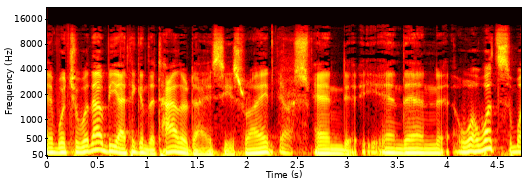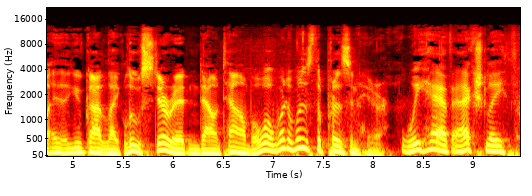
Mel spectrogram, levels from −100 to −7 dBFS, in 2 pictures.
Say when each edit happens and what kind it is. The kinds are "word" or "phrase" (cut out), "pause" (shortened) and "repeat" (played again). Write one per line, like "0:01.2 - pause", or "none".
0:07.0 - word

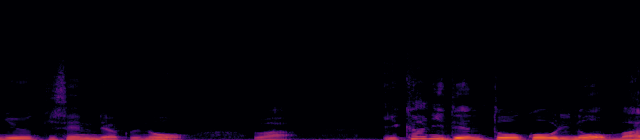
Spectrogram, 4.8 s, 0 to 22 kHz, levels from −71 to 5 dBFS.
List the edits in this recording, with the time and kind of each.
0:01.9 - word

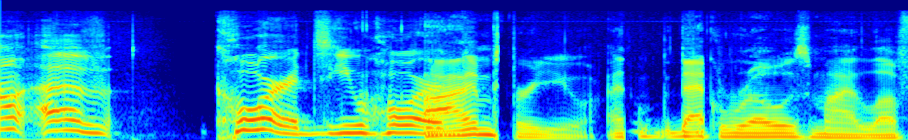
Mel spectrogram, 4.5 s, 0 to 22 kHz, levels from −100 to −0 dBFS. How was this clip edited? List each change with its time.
0:02.5 - word
0:03.1 - word
0:03.5 - word

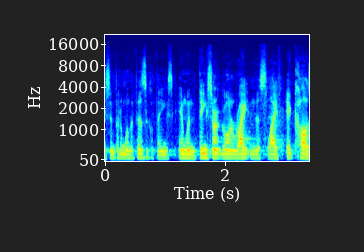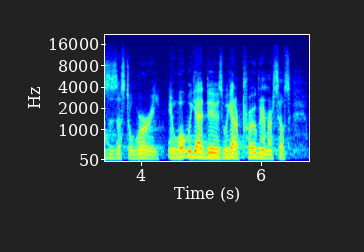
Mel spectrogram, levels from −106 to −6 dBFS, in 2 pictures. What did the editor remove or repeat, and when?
0:01.2 - pause
0:03.0 - pause
0:04.4 - pause

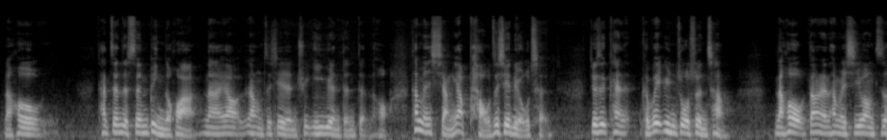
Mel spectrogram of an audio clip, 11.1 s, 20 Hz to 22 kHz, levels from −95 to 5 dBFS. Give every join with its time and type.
none

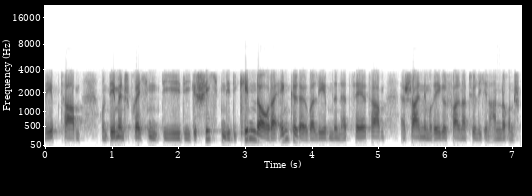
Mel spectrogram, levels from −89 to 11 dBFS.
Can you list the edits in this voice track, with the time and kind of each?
none

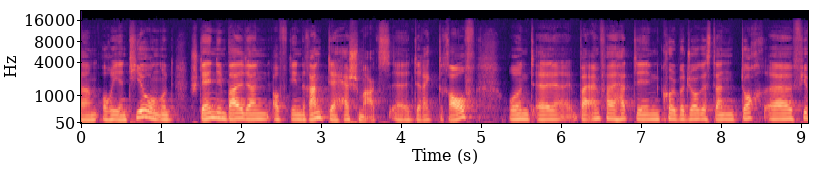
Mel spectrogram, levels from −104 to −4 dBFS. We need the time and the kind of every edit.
0:02.4 - word

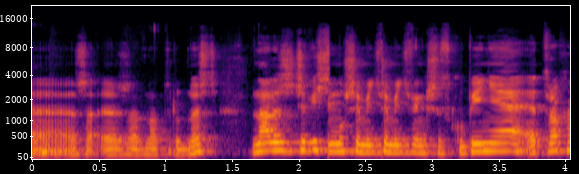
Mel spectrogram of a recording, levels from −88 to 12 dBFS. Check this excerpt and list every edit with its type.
0:02.2 - word
0:02.6 - repeat

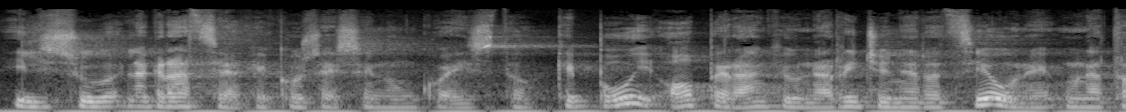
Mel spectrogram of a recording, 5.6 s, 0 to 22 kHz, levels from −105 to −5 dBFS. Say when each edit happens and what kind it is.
none

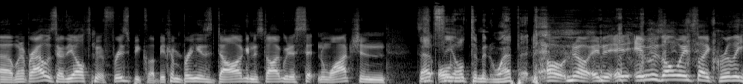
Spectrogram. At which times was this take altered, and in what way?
0:01.6 - word

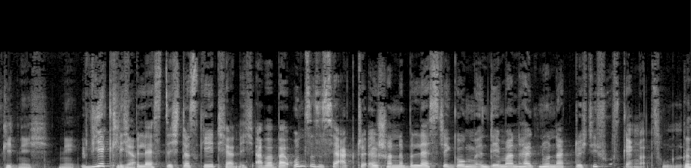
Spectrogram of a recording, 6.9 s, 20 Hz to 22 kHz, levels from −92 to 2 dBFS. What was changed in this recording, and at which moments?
none

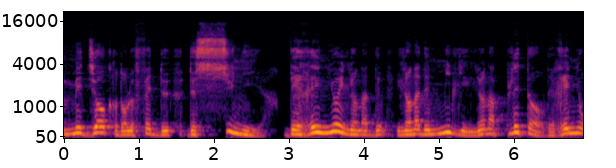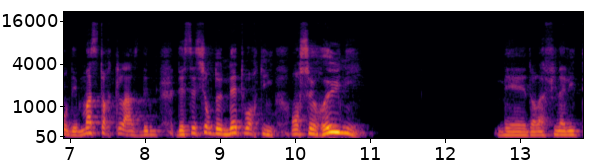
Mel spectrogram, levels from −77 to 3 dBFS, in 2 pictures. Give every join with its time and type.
0:02.8 - pause

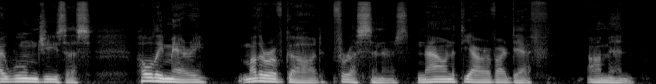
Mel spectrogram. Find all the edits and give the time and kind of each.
0:03.3 - word
0:04.1 - pause

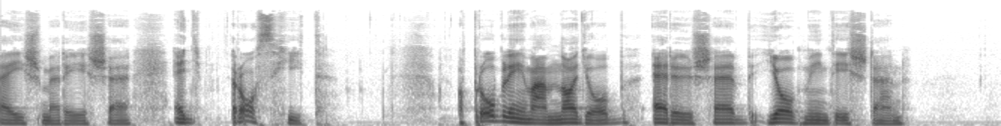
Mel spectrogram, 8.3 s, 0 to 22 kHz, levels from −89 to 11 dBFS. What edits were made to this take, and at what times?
0:03.7 - phrase

